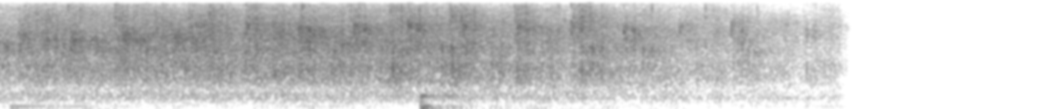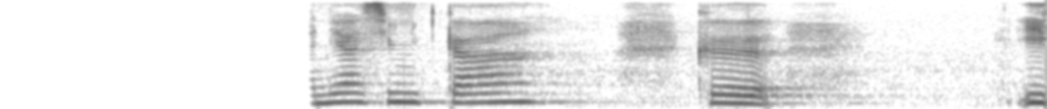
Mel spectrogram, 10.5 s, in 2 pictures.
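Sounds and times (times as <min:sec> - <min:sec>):
crowd clapping: 0:00.0 - 0:04.3
speech: 0:06.9 - 0:08.1, 0:08.8 - 0:09.4.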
